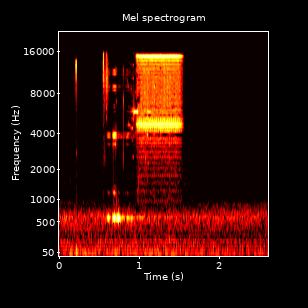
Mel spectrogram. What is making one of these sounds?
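An electronic alert tone beeps briefly.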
